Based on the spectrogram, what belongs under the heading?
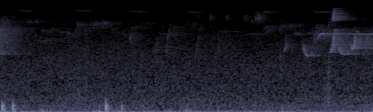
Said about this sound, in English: This is on the trail to Moran Falls. Falls are quite audible in the background right now. That's all the white noise one is hearing.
